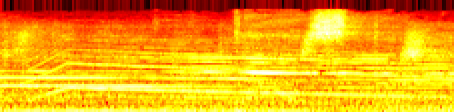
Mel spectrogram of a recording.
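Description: A man's long scream: the pitch jumps up sharply just after it starts, then slowly slides down for about two seconds.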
